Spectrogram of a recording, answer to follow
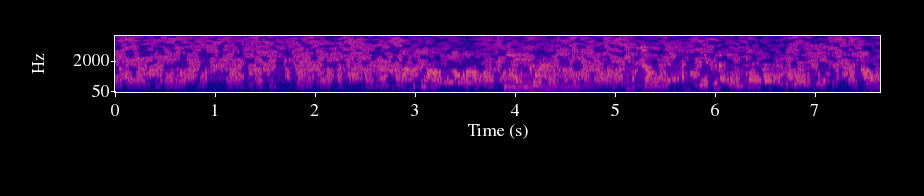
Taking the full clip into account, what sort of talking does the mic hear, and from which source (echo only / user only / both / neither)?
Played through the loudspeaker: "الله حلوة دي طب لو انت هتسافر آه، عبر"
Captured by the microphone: both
